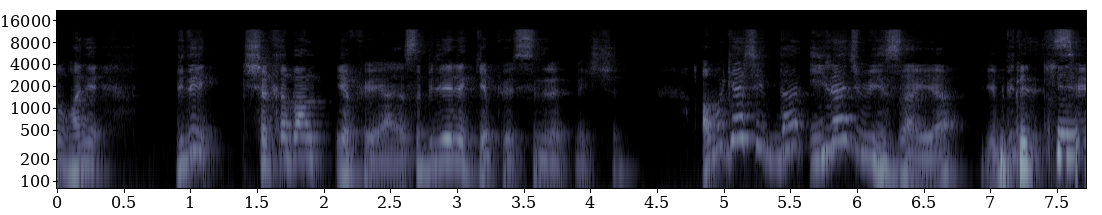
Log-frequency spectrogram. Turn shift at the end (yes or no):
no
